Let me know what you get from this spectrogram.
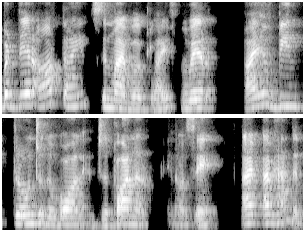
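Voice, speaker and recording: A woman speaks at a moderate pace in a fairly high pitch. Her intonation is lively. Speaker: tech executive. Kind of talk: interview. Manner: loud; talkative.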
